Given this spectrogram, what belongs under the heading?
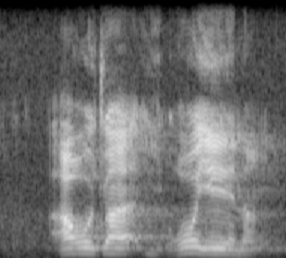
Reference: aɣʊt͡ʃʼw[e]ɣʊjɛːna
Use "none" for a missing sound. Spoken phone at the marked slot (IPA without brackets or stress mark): a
